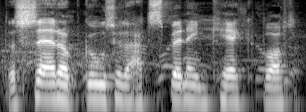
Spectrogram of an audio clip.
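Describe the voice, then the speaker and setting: Excitable man doing fight commentary. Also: a little high, moderate pace. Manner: excitable, shouts at big hits. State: losing his voice from shouting. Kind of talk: play-by-play commentary.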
